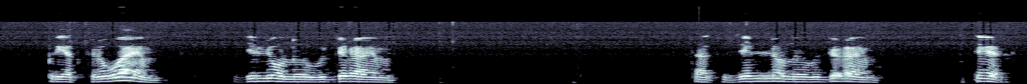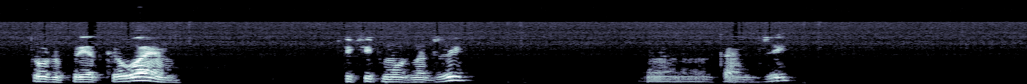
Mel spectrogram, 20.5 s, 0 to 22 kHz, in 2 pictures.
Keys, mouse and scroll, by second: 0.7 click, 3.3 click, 7.3 click, 9.5 r, 12.1 click, 14.1 g, 17.5 g.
